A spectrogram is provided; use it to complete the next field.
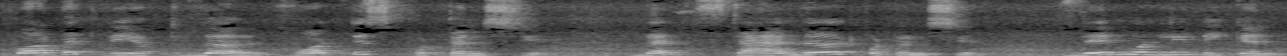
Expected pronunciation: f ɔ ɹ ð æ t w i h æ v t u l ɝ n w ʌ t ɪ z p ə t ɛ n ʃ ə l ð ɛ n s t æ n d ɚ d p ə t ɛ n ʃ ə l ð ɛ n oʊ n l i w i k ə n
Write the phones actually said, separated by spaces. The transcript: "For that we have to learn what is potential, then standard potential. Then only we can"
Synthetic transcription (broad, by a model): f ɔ ɹ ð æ t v i h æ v t u l ɝ n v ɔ t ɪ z p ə t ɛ n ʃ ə l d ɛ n s t æ n d ɚ d p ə t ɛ n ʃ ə l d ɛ n oʊ n l i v i k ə n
